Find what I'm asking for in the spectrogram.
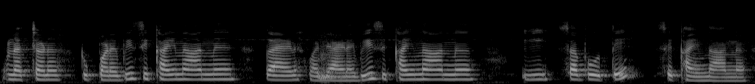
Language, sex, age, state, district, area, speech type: Sindhi, female, 30-45, Rajasthan, Ajmer, urban, spontaneous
